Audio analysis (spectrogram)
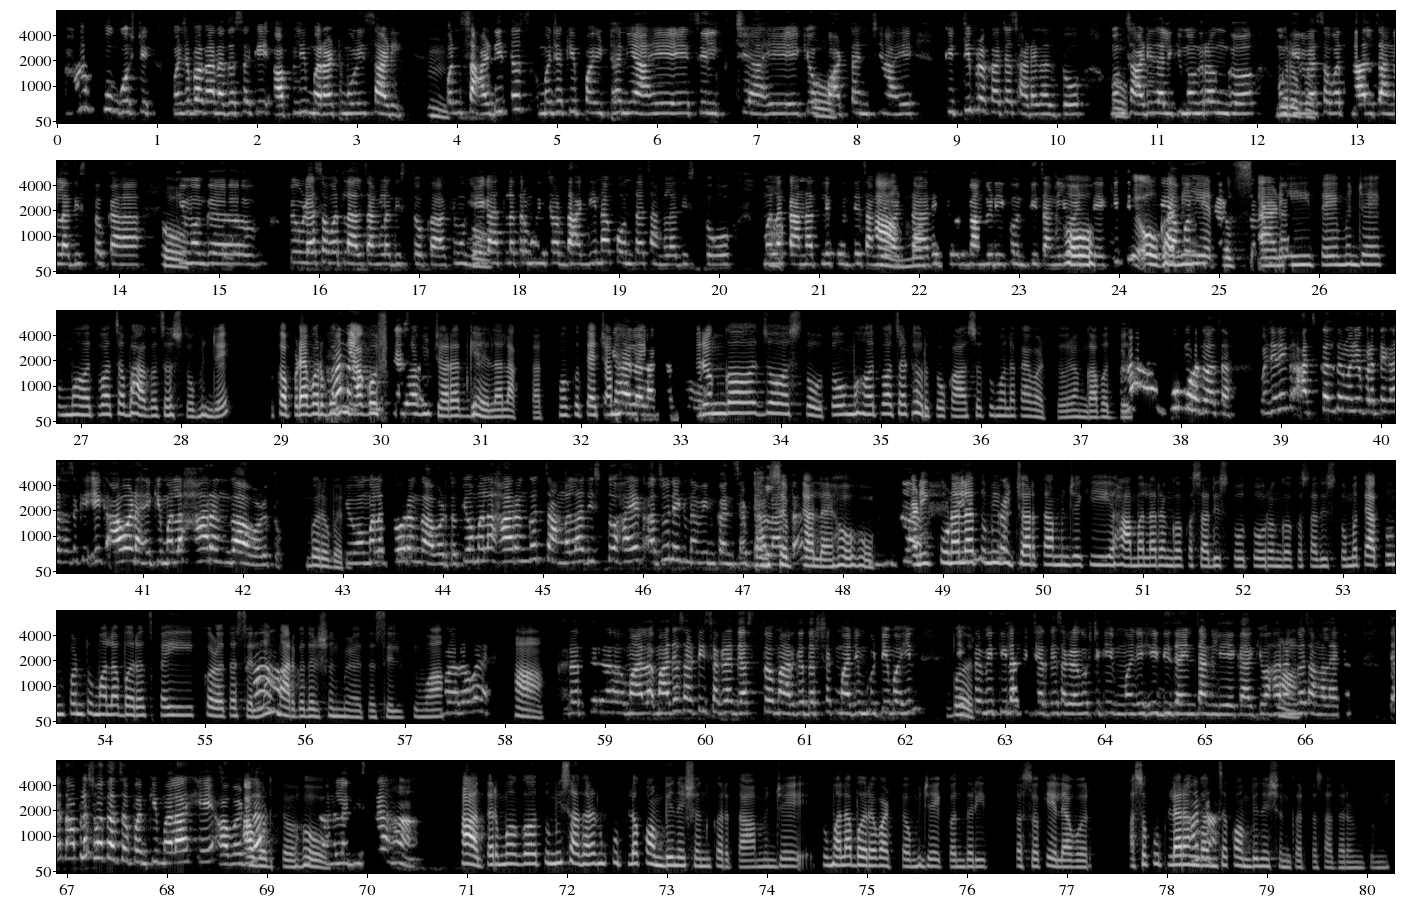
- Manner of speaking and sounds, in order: static; distorted speech; other background noise; tapping; in English: "कॉम्बिनेशन"; in English: "कॉम्बिनेशन"
- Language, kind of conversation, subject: Marathi, podcast, तुम्ही तुमच्या कपड्यांमधून काय सांगू इच्छिता?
